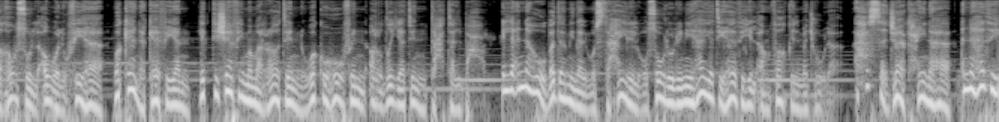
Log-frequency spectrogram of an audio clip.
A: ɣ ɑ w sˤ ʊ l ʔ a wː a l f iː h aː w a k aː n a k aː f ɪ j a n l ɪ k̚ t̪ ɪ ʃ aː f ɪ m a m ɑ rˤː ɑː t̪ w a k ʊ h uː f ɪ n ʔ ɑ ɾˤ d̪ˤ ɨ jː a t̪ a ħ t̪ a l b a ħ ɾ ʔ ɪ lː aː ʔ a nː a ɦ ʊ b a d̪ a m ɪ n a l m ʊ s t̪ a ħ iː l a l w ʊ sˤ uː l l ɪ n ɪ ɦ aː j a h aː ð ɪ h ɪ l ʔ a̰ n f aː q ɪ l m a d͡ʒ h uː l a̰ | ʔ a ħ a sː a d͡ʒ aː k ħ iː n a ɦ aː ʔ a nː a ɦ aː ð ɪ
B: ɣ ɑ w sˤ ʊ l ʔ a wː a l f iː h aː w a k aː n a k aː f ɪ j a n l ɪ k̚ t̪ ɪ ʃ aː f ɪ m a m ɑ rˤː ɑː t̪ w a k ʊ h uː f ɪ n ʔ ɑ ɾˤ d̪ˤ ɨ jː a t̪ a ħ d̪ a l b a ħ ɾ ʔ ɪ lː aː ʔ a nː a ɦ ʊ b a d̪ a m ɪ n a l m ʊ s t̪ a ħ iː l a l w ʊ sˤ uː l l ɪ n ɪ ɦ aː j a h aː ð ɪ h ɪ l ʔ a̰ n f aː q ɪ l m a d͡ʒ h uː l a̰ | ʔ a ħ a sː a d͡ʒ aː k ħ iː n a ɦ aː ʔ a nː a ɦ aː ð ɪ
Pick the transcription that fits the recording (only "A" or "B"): A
